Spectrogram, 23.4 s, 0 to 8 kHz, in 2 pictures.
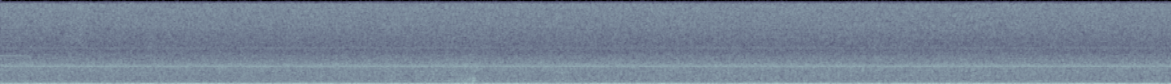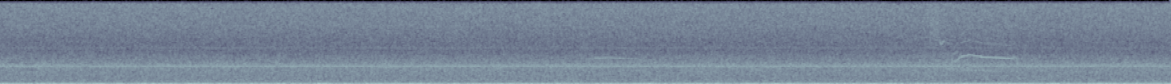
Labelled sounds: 20.6	22.8	killer whale, offshore, 2.2 to 4.5 kHz

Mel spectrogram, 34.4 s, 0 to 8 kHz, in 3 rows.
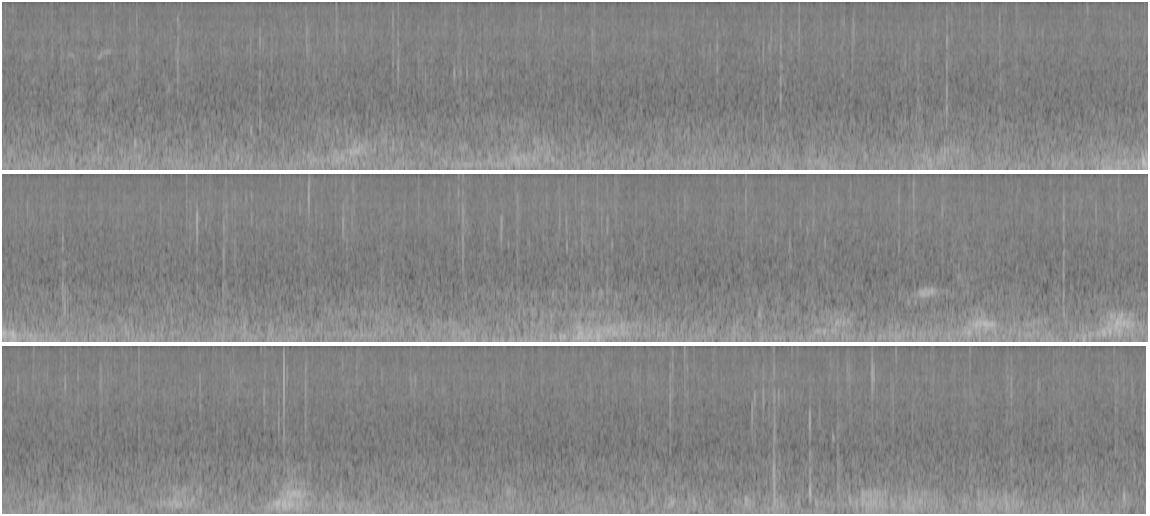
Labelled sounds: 20.5	20.8	humpback whale, 0.81 to 1.0 kHz

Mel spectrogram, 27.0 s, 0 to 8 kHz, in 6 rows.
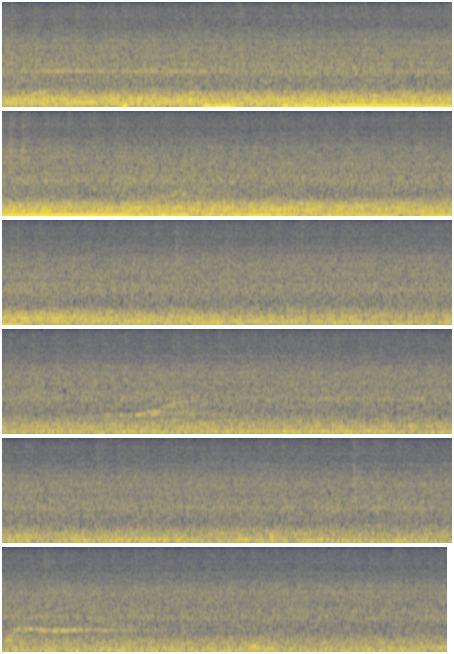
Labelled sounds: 22.7	23.4	humpback whale, 0.58 to 0.73 kHz

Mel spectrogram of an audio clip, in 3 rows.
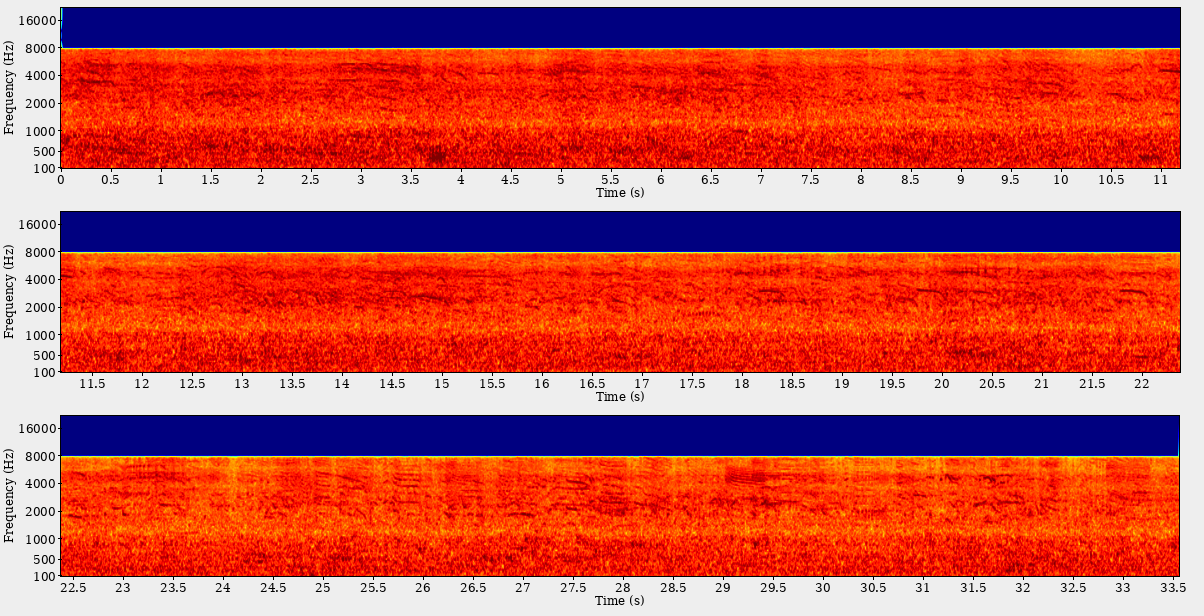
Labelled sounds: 0.1	0.6	Pacific white-sided dolphin, 3.1 to 5.8 kHz
1.4	1.7	Pacific white-sided dolphin, 2.1 to 2.7 kHz
2.7	3.4	Pacific white-sided dolphin, 3.4 to 5.6 kHz
5.0	5.3	Pacific white-sided dolphin, 4.3 to 4.6 kHz
5.7	7.1	Pacific white-sided dolphin, 2.9 to 4.4 kHz
10.5	11.3	Pacific white-sided dolphin, 2.1 to 6.8 kHz
12.7	12.9	Pacific white-sided dolphin, 5.0 to 5.5 kHz
14.2	15.7	Pacific white-sided dolphin, 2.3 to 4.7 kHz
16.5	16.8	Pacific white-sided dolphin, 4.5 to 4.7 kHz
17.5	18.4	Pacific white-sided dolphin, 1.6 to 4.8 kHz
19.7	20.9	Pacific white-sided dolphin, 2.8 to 5.4 kHz
21.8	23.8	Pacific white-sided dolphin, 2.7 to 7.1 kHz
24.5	26.0	Pacific white-sided dolphin, 2.5 to 6.9 kHz
26.9	28.1	Pacific white-sided dolphin, 1.7 to 7.3 kHz
29.0	30.6	Pacific white-sided dolphin, 1.7 to 7.9 kHz
31.6	32.0	Pacific white-sided dolphin, 2.3 to 6.4 kHz
32.9	33.3	Pacific white-sided dolphin, 5.6 to 6.2 kHz

